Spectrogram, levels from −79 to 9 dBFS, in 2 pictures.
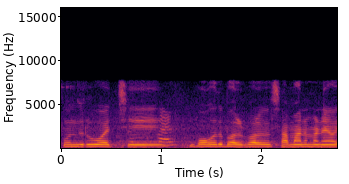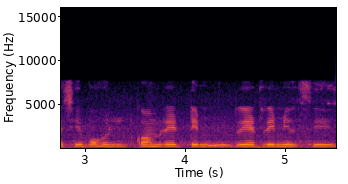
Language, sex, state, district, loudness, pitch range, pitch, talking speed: Odia, female, Odisha, Sambalpur, -16 LUFS, 210-225 Hz, 215 Hz, 150 wpm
